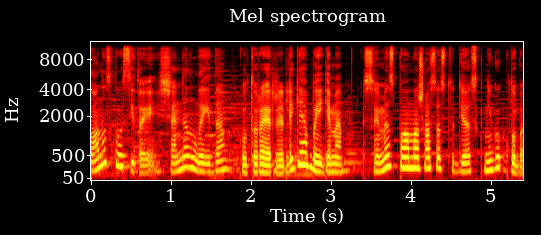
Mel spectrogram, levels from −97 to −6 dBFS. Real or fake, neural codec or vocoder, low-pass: real; none; 10.8 kHz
